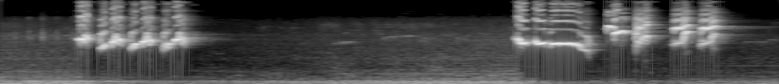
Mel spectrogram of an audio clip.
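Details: Orange-headed thrush song used as a morning and evening lure to get kept birds singing: a quick group of four bright whistled notes, a pause, then a longer phrase opening with a falling slur and clipped notes, over a low hum.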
